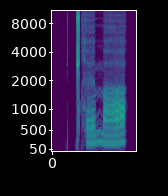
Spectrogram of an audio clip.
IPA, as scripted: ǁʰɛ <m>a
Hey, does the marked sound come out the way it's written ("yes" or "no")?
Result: yes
